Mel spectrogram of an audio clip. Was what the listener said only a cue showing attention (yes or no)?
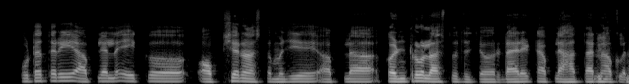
yes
